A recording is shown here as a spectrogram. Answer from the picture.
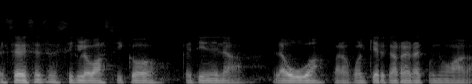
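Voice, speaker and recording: A soft-spoken man talks at a fairly quick pace in a very deep, low voice. His tone is dark and mellow, with monotone, flat intonation. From Argentina, Buenos Aires area. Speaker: philosophy teacher. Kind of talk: live stream talk. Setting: Instagram live video.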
